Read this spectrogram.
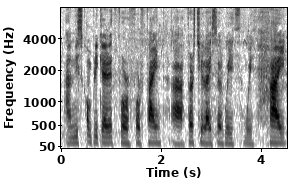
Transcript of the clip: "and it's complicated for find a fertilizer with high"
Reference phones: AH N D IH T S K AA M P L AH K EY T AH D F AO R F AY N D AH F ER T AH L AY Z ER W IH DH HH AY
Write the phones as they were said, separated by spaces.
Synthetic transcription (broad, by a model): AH N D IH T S K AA M P L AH K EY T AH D F AO R F AY N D AH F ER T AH L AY S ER W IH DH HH AY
